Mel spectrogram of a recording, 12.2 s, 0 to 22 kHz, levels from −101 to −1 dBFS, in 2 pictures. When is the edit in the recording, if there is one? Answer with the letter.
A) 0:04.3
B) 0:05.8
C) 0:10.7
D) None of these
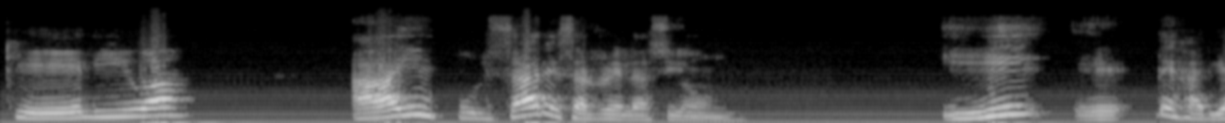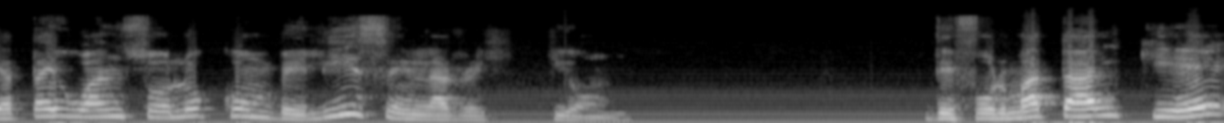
B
